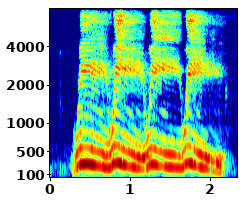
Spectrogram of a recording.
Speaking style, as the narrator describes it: Heckholler cackled

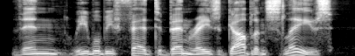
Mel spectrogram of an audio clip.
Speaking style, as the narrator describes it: Dinan replied dryly

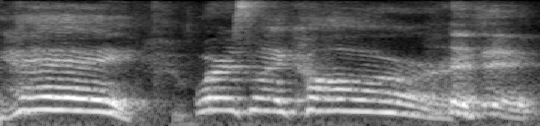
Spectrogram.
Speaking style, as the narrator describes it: screaming

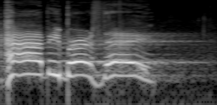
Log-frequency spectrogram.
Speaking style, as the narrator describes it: we all screamed

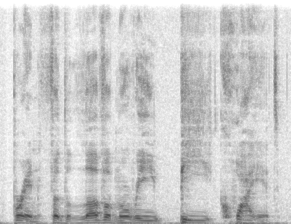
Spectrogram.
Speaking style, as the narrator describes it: Sarah pleaded with her daughter

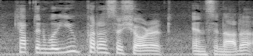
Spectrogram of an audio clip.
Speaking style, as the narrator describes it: I asked

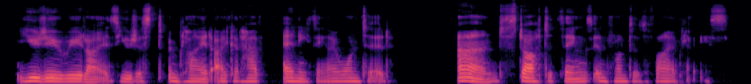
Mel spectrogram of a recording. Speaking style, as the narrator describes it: Draco said dryly

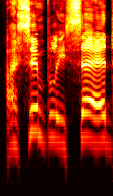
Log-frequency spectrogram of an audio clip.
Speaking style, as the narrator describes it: shouted John

